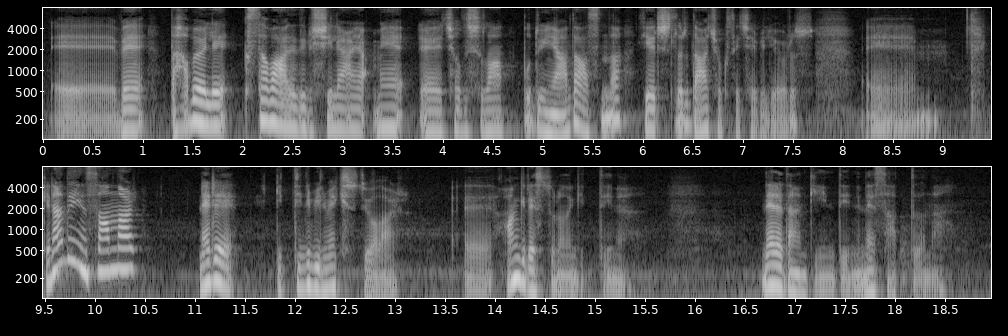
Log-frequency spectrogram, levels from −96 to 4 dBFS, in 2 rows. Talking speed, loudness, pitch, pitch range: 105 wpm, -27 LUFS, 140 Hz, 110-175 Hz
